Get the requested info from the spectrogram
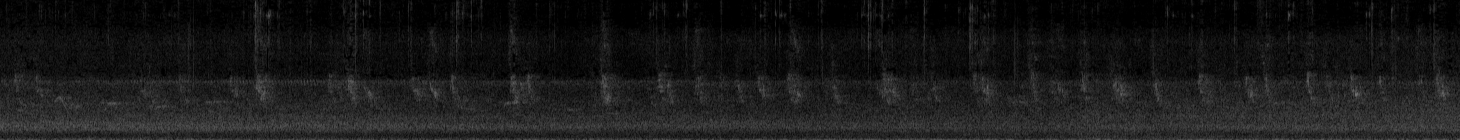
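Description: Footsteps of someone walking at an even pace on an asphalt path, a light click about two to three times a second, over a steady low rumble.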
